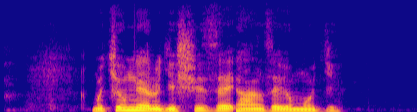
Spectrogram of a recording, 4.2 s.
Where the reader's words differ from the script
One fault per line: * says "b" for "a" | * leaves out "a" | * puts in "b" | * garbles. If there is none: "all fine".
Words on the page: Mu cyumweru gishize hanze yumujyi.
all fine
